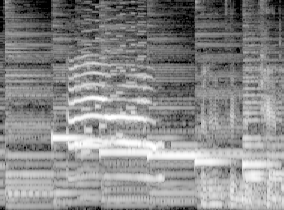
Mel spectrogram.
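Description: A cat gives two or three drawn-out meows in a row, loud and close, rising and falling in pitch with no talking over them.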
